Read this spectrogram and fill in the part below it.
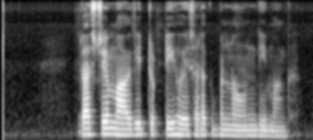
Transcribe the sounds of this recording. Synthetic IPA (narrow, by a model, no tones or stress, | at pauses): ɾaːsʈɾiːmaːɡd̪iːʈʊʈːiːɦoːeːsəɽəkbənaːʊnd̪iːmãːŋɡ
